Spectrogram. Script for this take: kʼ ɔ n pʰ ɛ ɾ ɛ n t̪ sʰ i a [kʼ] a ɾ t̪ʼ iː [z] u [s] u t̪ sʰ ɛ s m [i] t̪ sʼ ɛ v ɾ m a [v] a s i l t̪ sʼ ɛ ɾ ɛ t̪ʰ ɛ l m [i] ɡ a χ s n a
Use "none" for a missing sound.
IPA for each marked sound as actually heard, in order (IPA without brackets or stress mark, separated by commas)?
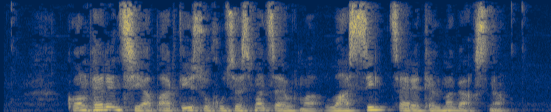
pʼ, s, χ, a, v, a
